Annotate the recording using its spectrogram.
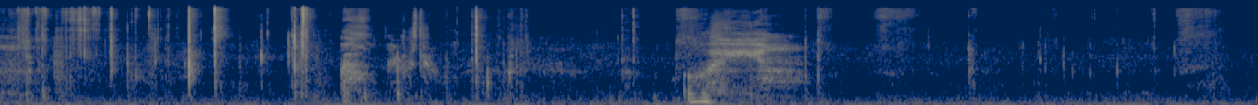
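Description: Paper sticker sheet crinkling and crackling in the hands as stickers are peeled off, with a run of sharp snaps in the first few seconds and fainter scattered clicks later. A brief murmur of a voice comes about halfway through.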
